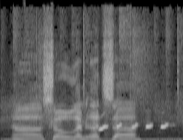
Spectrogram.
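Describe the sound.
A short, bouncy pop melody is whistled in quick, clipped notes, partly overlapping louder voiced, tonal sounds at the start before the whistled phrase continues on its own.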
